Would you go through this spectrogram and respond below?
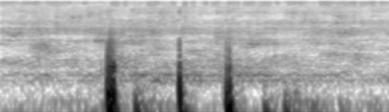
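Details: Pug snoring while sleeping with eyes open: a few short snorting snuffles from a small flat-faced dog in a quiet room.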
